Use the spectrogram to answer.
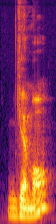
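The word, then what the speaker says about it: גימל: Gimel also takes dagesh. It's a G. With the dagesh, it's a harder G.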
